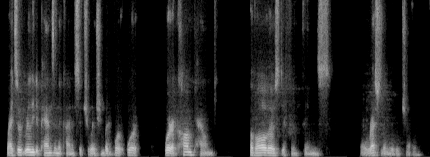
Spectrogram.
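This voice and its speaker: A man's medium-pitched, dark and mellow voice with vocal fry, lively intonation and big swings in loudness, at a moderate pace with long, frequent pauses. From Philippines. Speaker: sociology professor. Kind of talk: interview. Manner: halting.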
